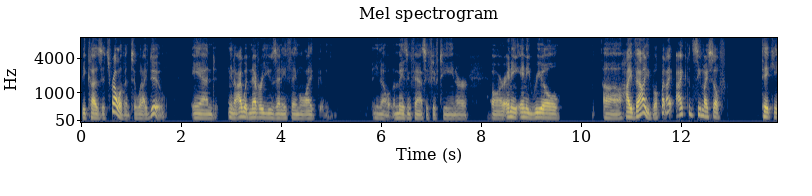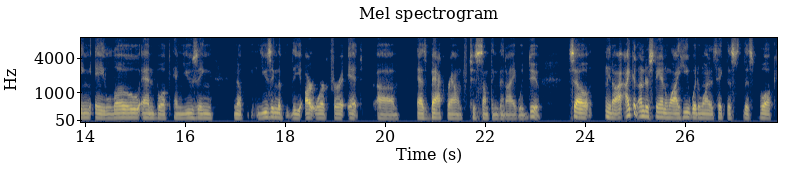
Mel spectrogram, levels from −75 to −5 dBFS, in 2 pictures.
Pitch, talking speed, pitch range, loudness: 105 Hz, 165 wpm, 95-110 Hz, -24 LUFS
